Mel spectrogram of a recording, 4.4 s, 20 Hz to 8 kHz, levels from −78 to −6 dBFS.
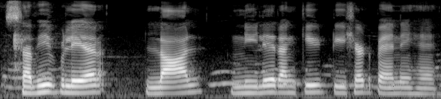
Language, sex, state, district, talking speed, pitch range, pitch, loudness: Hindi, male, Punjab, Kapurthala, 135 wpm, 140-160 Hz, 150 Hz, -18 LUFS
